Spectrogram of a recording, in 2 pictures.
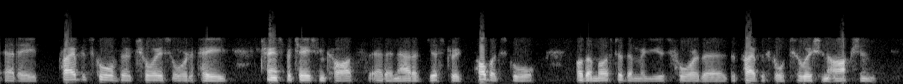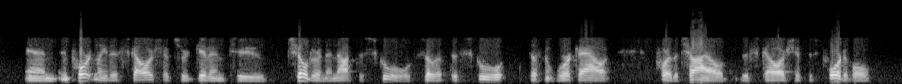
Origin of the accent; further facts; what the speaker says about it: Tampa, Florida, United States; And I'm very proud to both donate to and fundraise for two magnets in my hometown of Tampa.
